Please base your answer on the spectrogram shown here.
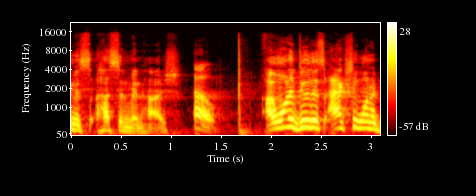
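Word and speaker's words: Hasan Minhaj: television good please because everyone that says your name says hassan minaj yeah but the real way you pronounce it and this is a big deal because my parents are here it's hassan minhaj and people always mispronounce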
